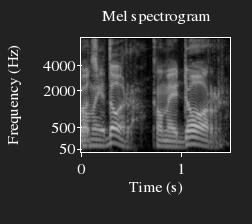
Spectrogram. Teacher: And the sounds like you're putting the accent on the last syllable of comedor. Yeah, it goes on the last syllable, on the O.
